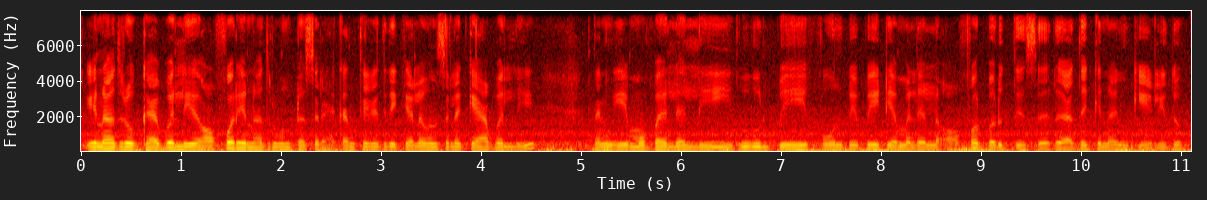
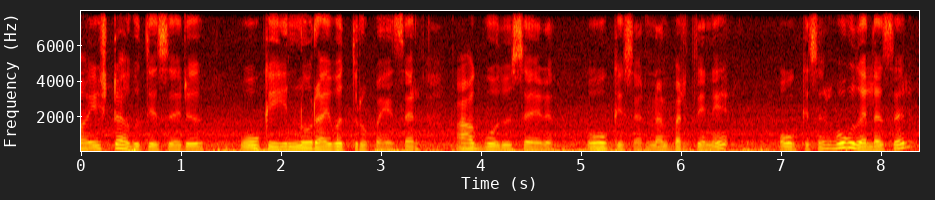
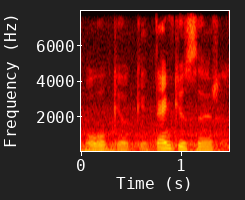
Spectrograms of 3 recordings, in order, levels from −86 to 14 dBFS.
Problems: constant background noise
